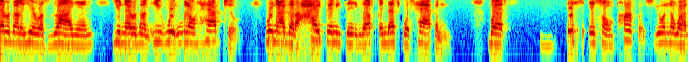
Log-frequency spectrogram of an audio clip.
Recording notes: opens up the phone lines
